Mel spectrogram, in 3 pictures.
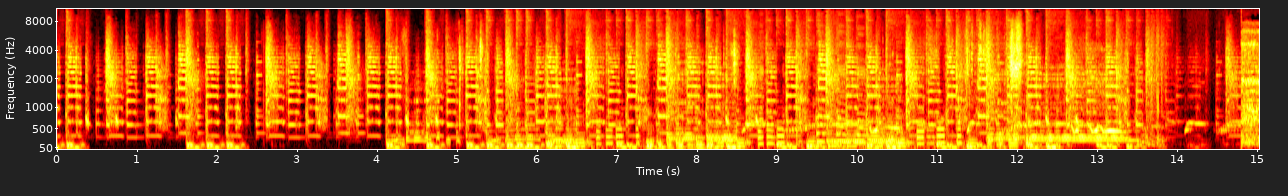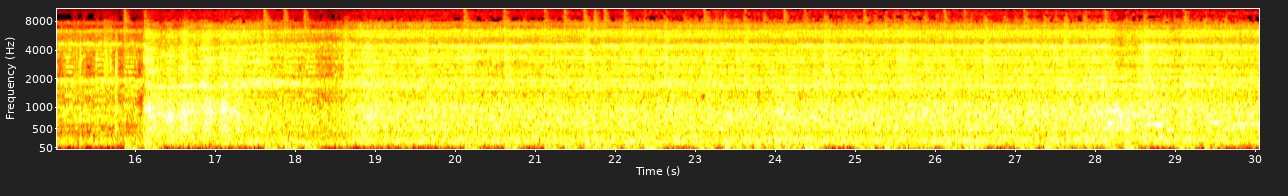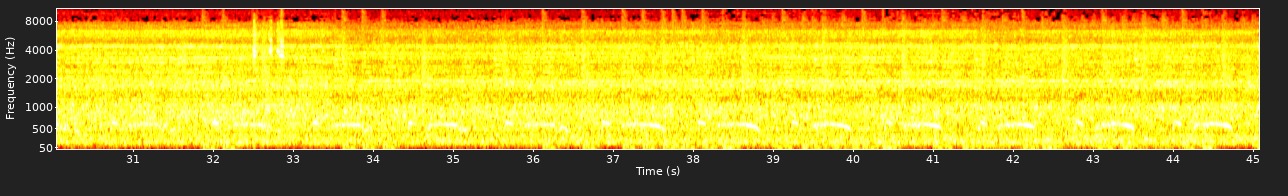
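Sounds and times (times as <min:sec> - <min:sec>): gas torch hissing: 0:14.8 - 0:45.0.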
